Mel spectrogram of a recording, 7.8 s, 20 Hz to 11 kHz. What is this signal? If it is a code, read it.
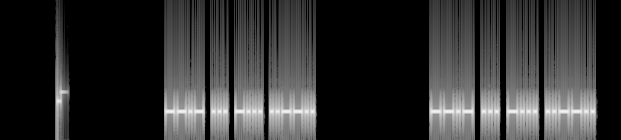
Morse code, heard as a keyed tone, about 30 wpm, 700 Hz. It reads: QSB? QSB?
